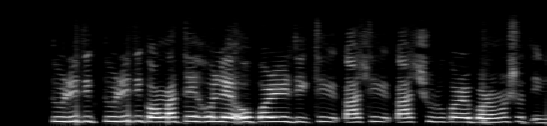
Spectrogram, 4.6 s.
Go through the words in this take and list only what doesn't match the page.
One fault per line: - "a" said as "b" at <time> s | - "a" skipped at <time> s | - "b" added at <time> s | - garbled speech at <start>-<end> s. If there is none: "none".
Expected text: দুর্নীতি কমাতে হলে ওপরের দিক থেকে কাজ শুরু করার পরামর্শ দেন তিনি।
- "দুর্নীতি" added at 0.9 s
- "থেকে কাজ" added at 3.1 s
- "দেন" skipped at 4.3 s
